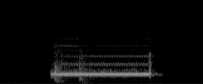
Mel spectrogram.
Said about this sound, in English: Is it dialing? It just stopped. Just stopped halfway through.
